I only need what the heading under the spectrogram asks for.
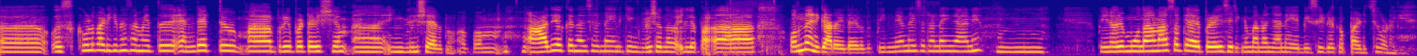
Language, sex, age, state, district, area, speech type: Malayalam, female, 30-45, Kerala, Kozhikode, urban, spontaneous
